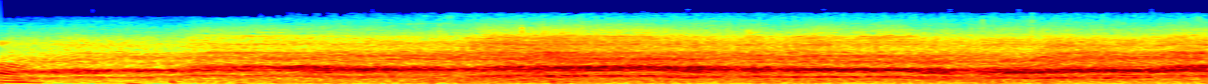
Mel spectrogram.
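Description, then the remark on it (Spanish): Huesca football players shout and chant together in celebration on the pitch of El Molinón, a dense, steady roar of many voices that holds at an even, loud level for about nine seconds. “Es lo que están gritando los jugadores del Huesca en el césped del Molinón.”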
